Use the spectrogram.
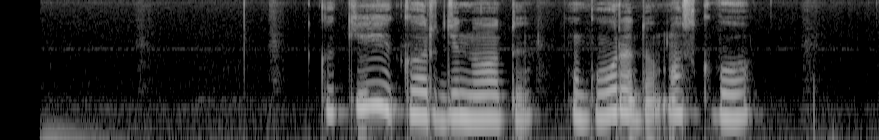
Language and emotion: Russian, sad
